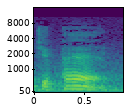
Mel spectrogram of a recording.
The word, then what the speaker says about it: Japan: فرانسوی ها میگن ژاپن، اما انگلیس ها میگن جپن.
